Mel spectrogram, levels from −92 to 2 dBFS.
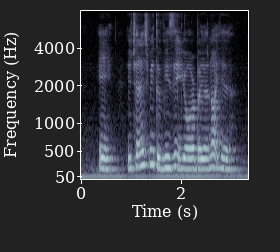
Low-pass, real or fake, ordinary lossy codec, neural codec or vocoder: none; real; none; none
